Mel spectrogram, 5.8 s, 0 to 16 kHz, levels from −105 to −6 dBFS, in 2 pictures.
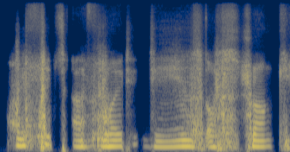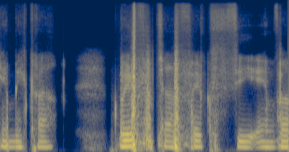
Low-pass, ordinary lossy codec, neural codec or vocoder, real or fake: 14.4 kHz; none; autoencoder, 48 kHz, 32 numbers a frame, DAC-VAE, trained on Japanese speech; fake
